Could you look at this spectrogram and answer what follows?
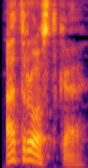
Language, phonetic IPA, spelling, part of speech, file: Russian, [ɐˈtrostkə], отростка, noun, Ru-отростка.ogg
- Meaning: genitive singular of отро́сток (otróstok)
